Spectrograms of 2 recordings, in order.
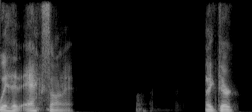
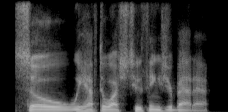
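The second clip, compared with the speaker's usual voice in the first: ordinary delivery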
